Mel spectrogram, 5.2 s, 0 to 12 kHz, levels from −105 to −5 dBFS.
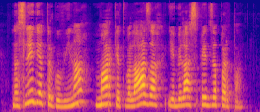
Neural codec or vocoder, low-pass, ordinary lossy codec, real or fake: none; 10.8 kHz; AAC, 32 kbps; real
